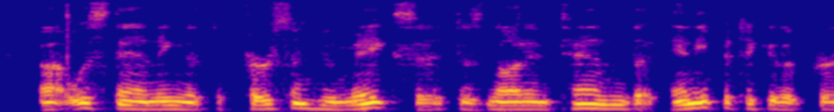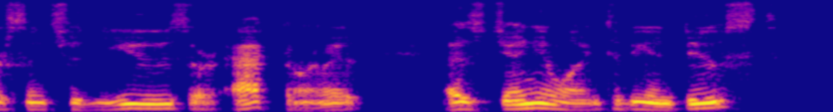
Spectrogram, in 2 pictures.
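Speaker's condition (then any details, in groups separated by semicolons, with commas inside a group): No condition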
